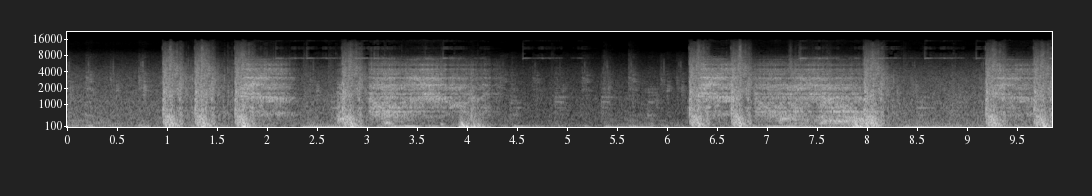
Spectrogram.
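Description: A pistol fires sharp shots again and again.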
